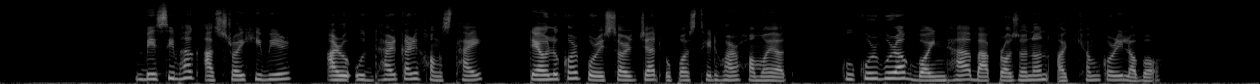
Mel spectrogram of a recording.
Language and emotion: Assamese, neutral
